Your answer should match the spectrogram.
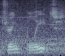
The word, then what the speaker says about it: Drinkbleachh: Yeah, I am Drinkbleachh. With two H's. Two H's, no spaces. See, I wasn't sure if the H's altered the pronunciation at all. It was like Drinkbleachh. No. Yeah.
